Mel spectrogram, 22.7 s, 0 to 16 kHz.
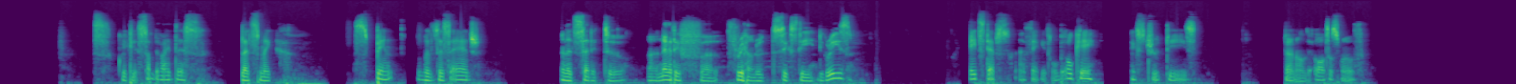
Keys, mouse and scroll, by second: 1.3 ctrl+r, 6.0 ctrl+z, 7.7-9.0 drag, 13.4 middle click, 15.5 middle click, 16.5 z, 16.5 a, 17.1 e, 21.9 z, 22.2 z.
